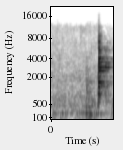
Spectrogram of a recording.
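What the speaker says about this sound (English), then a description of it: "Scrape the bottom of your pan." Utensil scraping the bottom of a pan while a pot roast sears, a faint soft scrape followed by one sharper, louder scrape near the end over a quiet sizzle.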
